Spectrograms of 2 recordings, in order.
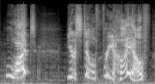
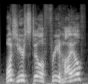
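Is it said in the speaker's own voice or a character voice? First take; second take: character voice; own voice. First: It is said in the character's put-on voice. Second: It is said in the speaker's own voice.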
